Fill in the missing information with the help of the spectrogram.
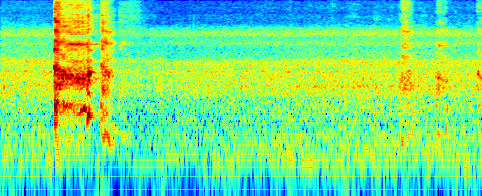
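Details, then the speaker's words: Woman coughing right after a bong hit of marijuana in a car: a harsh burst of two or three coughs, then softer coughs, over steady car noise. "Oh my god, I instantly like okay, there's a little bit of weed left in there. Woo! I'm just coughing from that bong hit."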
